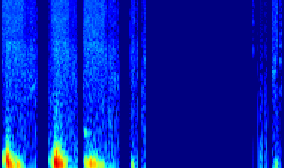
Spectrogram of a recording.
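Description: A few faint, short low thumps in the first second, then quiet.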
